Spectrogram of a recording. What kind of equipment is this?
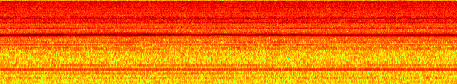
pump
